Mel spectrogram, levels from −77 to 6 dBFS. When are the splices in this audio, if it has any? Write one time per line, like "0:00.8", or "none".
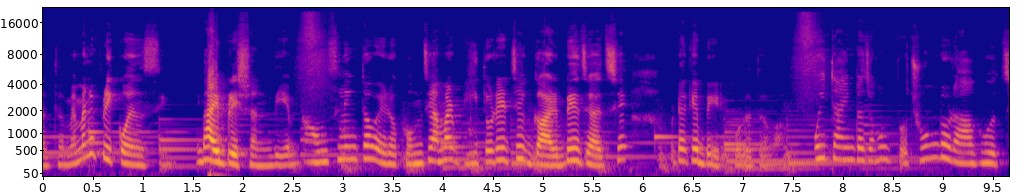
0:02.6
0:07.7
